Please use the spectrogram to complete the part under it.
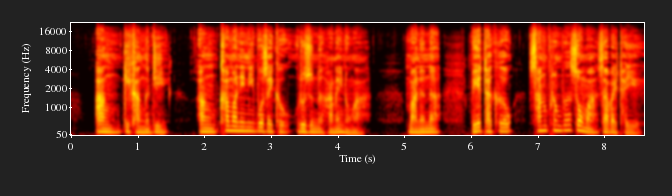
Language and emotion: Bodo, fearful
